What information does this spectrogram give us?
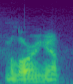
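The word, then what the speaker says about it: Maloriak: Maloriac? Is that how we're pronouncing it, I think? Yep. Maloriac.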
